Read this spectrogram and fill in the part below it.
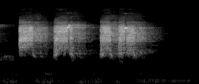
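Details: Black francolin of pure Sindhi chirki lineage, calling: three loud, harsh, grating notes in quick succession, the last drawn out and fading, against a silent background.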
